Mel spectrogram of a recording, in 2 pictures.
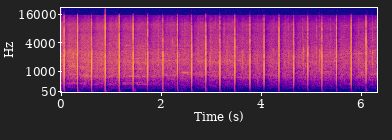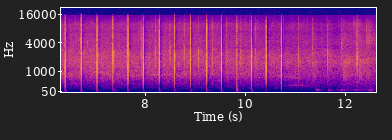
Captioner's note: applause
